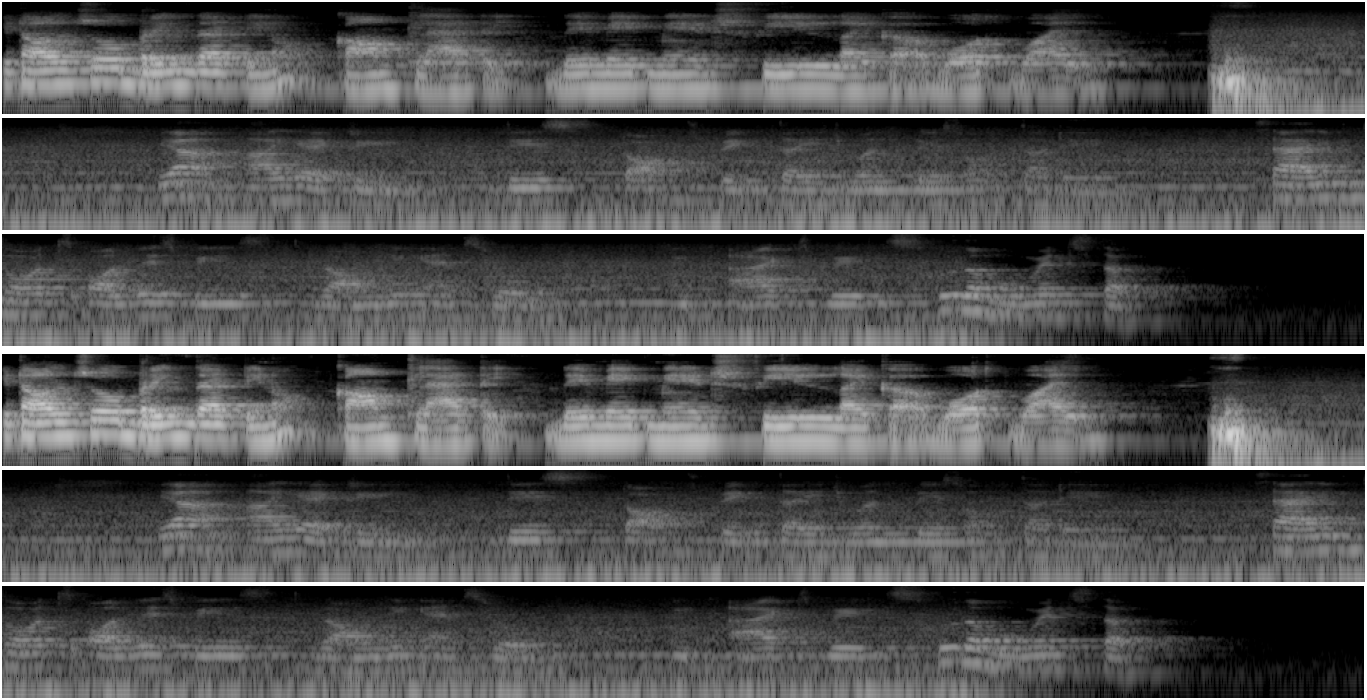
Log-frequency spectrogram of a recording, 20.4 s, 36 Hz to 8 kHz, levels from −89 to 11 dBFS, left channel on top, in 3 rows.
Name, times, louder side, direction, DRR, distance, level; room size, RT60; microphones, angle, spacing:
voice 1, 0.0-5.5 6.0-6.3, right 6 dB, 55° right, 0.3 m, -23 dB
sound 1, 6.0-18.5, left 1 dB, 80° left, 1.0 m, -43 dB
voice 2, 7.2-12.6 13.2-16.5 17.0-19.3, left 1 dB, 10° left, 0.6 m, -41 dB
7.8 x 5.5 x 3.7 m
head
